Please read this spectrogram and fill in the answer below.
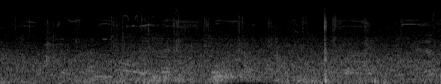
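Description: Distant voices of youth soccer players and onlookers with scattered light knocks, and one sharp thump about three seconds in as the soccer ball is kicked.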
